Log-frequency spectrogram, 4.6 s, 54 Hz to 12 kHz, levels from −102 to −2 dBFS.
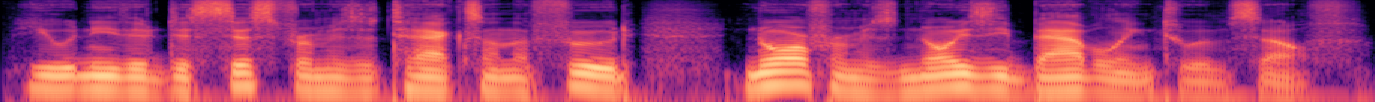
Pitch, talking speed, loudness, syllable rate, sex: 95 Hz, 225 wpm, -20 LUFS, 5.5 syllables/s, male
